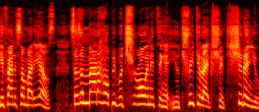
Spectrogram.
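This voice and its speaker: The speaker moves at a fairly quick pace against noticeable background noise. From Jamaica. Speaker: vlogger and workshop host. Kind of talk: promotional pitch; casual motivational vlog. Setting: outdoors in the bush.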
